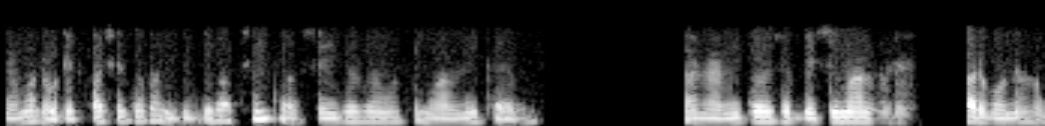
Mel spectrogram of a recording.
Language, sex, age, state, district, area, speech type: Bengali, male, 18-30, West Bengal, North 24 Parganas, rural, conversation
